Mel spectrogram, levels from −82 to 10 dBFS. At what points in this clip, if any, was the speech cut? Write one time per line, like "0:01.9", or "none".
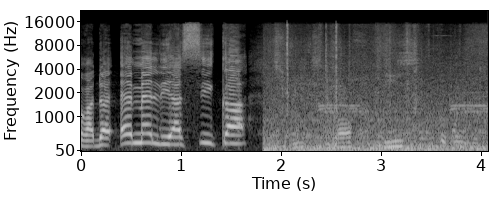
0:01.9

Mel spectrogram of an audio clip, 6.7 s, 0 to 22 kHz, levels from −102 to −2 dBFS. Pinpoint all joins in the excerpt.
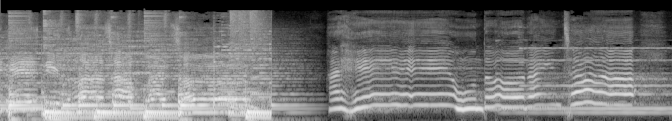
none

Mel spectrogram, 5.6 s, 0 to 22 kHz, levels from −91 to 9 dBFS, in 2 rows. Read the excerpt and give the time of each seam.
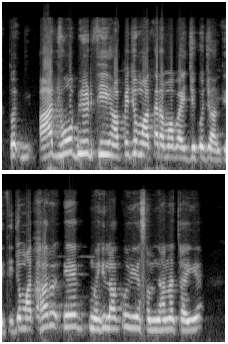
0:03.2

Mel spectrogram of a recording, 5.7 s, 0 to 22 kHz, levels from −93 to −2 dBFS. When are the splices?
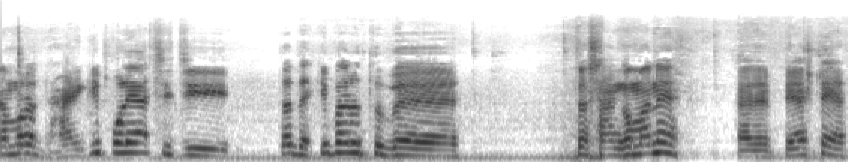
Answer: none

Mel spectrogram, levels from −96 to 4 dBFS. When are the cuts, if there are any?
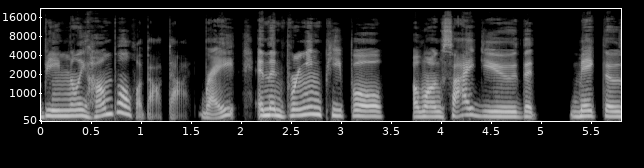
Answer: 0:02.0

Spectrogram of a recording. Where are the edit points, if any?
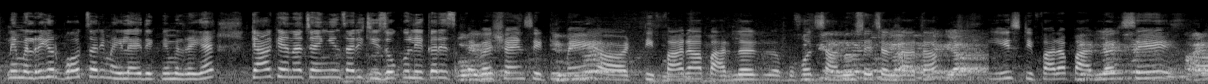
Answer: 0:04.5
0:09.9

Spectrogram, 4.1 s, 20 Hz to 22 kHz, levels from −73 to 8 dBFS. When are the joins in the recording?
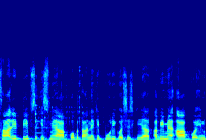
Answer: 0:03.0

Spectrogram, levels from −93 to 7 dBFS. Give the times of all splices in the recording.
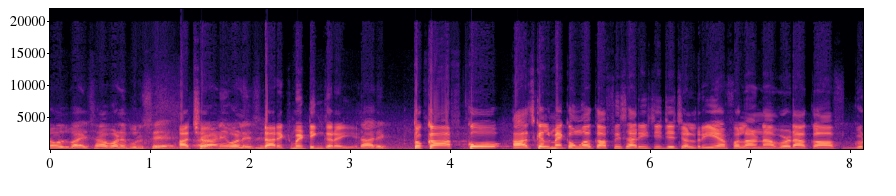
0:03.5

